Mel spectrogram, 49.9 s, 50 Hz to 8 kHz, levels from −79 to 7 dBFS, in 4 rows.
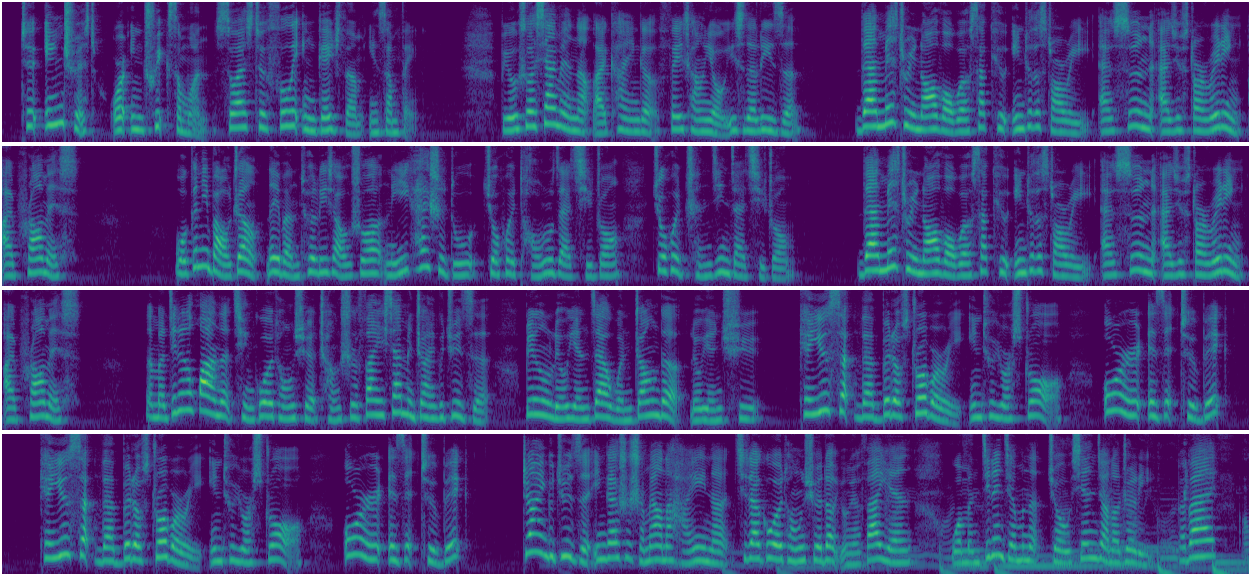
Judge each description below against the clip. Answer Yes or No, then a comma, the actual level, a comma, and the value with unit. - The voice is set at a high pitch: Yes, high, 240 Hz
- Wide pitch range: No, average, 4.5 semitones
